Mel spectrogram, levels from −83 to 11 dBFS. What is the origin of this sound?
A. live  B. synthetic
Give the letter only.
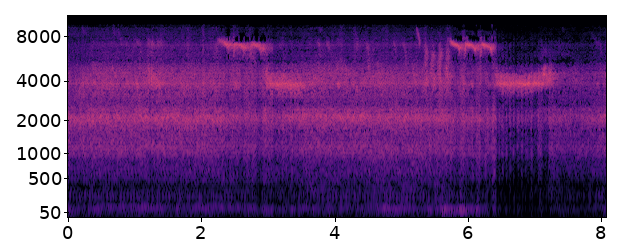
B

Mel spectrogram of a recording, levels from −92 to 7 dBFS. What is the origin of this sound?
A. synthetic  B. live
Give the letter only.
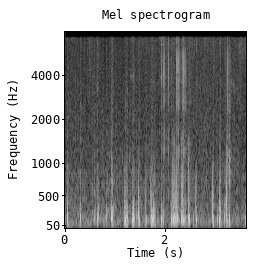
B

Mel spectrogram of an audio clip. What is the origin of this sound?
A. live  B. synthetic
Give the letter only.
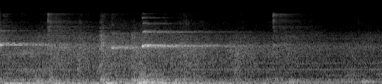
B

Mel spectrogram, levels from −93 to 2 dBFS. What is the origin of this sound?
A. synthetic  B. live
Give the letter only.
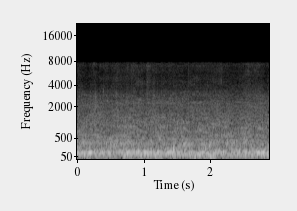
A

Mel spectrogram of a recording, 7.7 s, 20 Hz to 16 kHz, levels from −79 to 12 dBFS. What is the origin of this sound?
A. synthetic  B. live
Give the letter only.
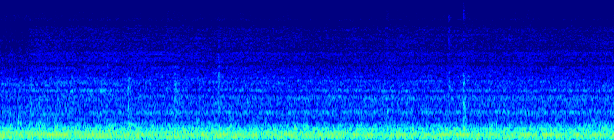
B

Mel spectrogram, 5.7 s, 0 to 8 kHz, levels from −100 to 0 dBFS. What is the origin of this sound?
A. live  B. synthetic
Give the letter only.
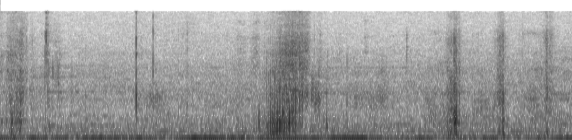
A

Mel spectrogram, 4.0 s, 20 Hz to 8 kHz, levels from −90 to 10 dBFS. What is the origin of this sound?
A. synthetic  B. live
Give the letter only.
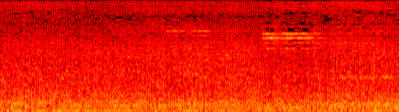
A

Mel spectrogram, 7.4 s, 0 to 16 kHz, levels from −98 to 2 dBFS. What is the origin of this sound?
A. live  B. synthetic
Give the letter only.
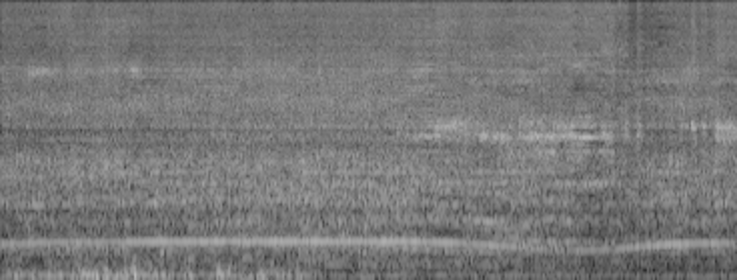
B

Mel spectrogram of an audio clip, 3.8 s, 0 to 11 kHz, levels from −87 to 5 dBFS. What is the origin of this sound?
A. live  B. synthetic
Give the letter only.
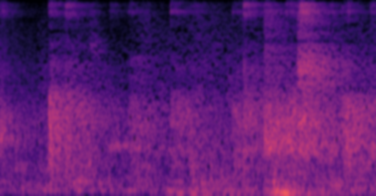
A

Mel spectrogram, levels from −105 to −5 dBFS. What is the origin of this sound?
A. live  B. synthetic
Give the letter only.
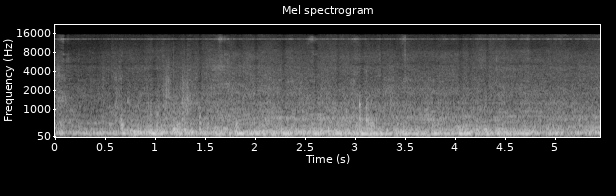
B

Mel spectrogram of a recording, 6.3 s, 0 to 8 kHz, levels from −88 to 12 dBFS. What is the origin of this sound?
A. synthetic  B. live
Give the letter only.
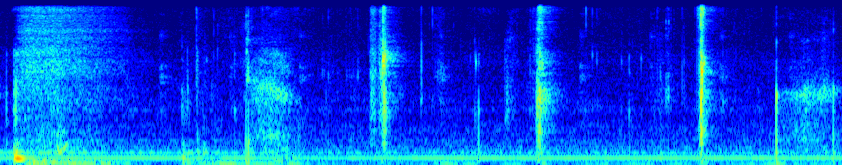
B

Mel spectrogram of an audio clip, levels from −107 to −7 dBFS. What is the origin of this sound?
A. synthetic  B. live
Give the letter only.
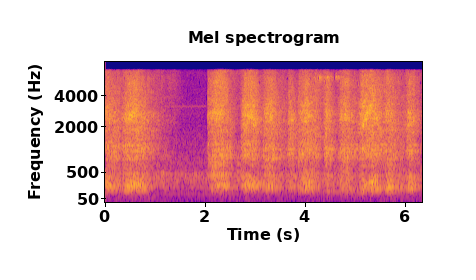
B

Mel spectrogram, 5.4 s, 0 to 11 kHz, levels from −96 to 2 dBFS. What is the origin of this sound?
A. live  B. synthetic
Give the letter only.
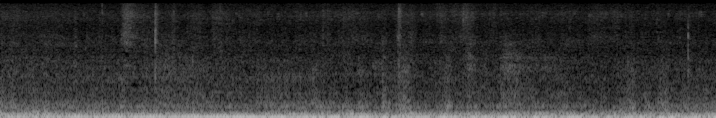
A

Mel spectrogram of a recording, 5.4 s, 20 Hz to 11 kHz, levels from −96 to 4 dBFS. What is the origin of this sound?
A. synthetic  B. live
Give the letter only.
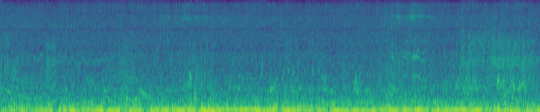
A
